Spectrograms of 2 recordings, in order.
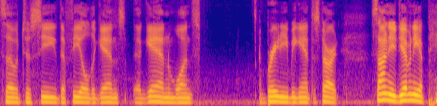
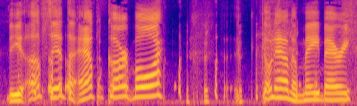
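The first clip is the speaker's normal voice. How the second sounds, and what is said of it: Old man voice. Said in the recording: “That was a good old man voice.”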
